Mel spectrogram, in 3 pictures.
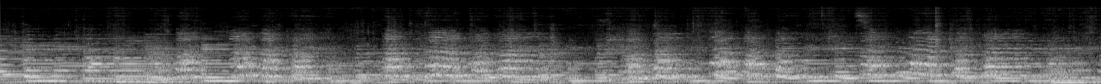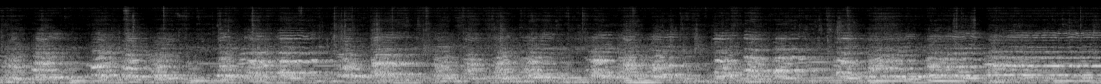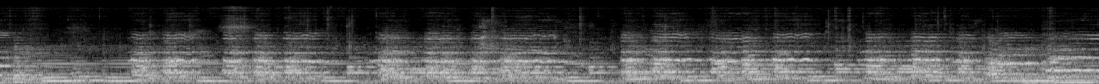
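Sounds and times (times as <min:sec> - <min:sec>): children's choir singing: 0:00.0 - 0:33.0
piano accompaniment: 0:00.0 - 0:33.0.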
